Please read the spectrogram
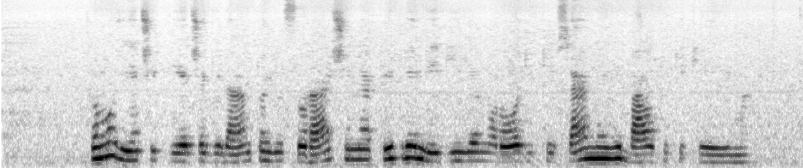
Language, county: Lithuanian, Kaunas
